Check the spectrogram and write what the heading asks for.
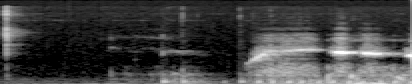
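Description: A woman whistling softly through pursed lips: a single thin note that starts about a second in and slides gently downward, with breath noise under it.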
